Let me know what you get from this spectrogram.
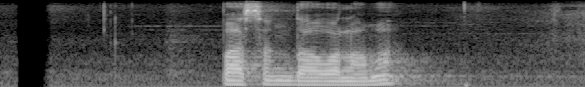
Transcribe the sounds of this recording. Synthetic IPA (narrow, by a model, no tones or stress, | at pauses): pasʌŋd̪awʌlama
